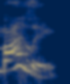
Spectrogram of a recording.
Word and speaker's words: Miley: It's Miley with the my, not Millie with the mi, cause Millie with the mi goes it all night. And I would always sing the song. So everyone would always get my name wrong, and they would always call me Millie.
